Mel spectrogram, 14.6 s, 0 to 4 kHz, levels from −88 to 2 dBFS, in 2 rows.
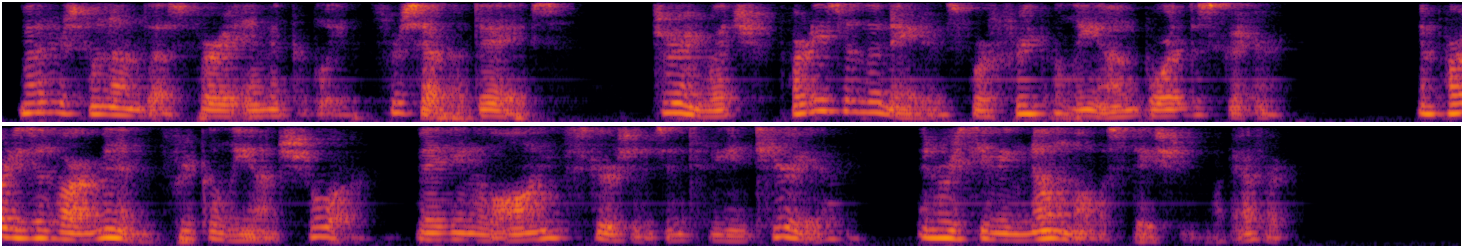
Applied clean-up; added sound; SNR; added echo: neural mask model DeepFilterNet 3.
